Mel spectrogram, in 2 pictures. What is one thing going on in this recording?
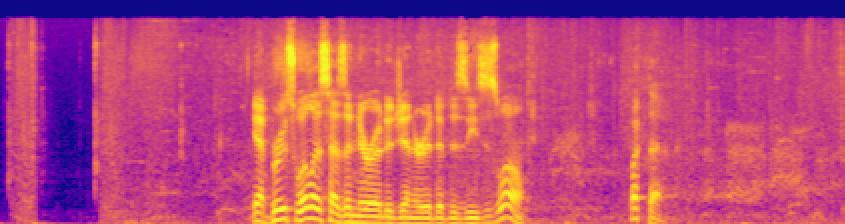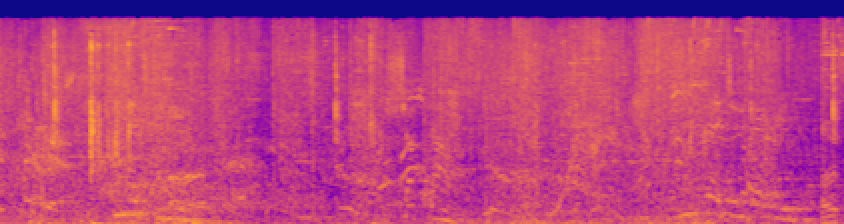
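Magic spell effects whoosh and crackle in a hectic video game battle.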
